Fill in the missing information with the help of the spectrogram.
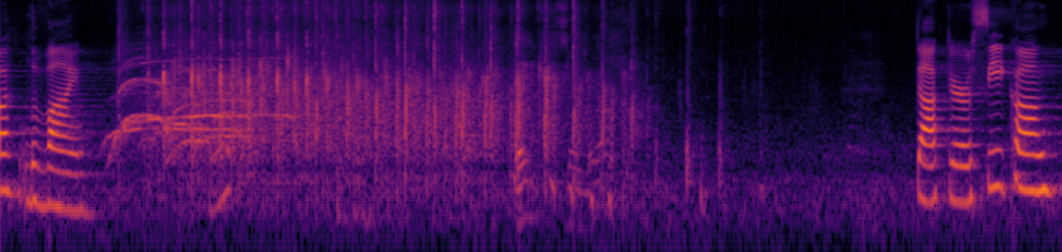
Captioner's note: applause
